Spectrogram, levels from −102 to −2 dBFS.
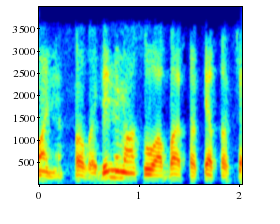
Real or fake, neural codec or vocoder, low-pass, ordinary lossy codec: fake; autoencoder, 48 kHz, 32 numbers a frame, DAC-VAE, trained on Japanese speech; 3.6 kHz; AAC, 32 kbps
